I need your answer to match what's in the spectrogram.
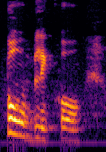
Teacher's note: olha a antepenúltima é a mais forte hein é acentuada por que todas as palavras proparoxítonas são acentuadas · a antepenúltima é a mais forte, inclusive é acentuada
